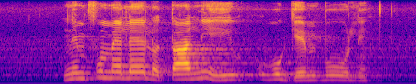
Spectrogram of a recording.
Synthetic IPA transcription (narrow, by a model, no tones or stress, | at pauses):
niɱfumɛlɛlɔtʼaniɦiuβuɡʱembuːli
